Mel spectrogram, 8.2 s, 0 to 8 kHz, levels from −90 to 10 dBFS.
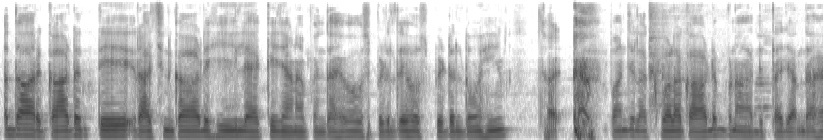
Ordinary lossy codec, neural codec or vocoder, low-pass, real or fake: none; none; 7.2 kHz; real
